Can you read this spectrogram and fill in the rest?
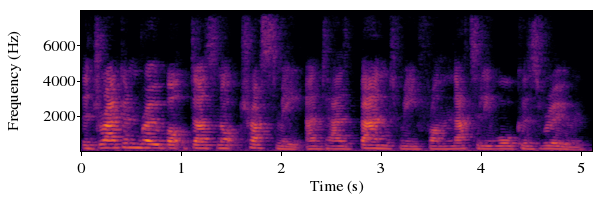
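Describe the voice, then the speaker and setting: A woman's voice: deep voice, a little slow, pushed and bright. Woman putting on a smarmy, formal robot butler in echo. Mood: stiffly formal. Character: smarmy male android horse butler, formal and servile. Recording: roomy, distant from the mic.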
